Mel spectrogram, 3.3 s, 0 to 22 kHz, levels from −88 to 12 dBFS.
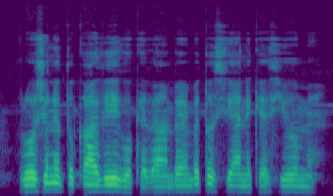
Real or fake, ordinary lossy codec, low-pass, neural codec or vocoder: fake; none; 19.8 kHz; vocoder, 48 kHz, 128 mel bands, Vocos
